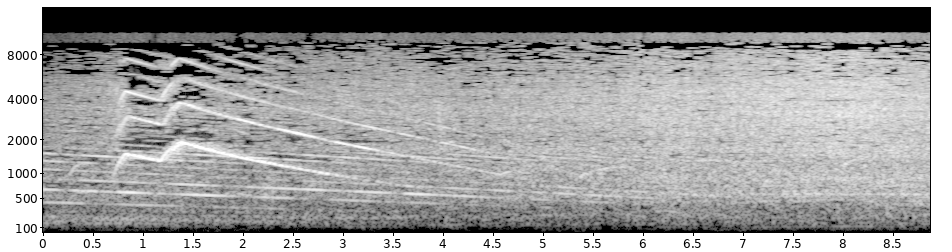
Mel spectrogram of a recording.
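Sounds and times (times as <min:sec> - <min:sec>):
ambulance siren wailing in a holiday parade: 0:00.0 - 0:08.7.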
